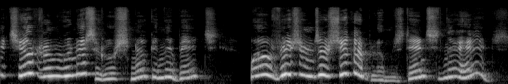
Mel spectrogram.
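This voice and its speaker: Using a squeaky, put-on character voice, a man speaks at an extremely high pitch and a moderate pace. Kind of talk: character impression. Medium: solo performance.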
